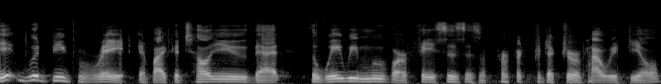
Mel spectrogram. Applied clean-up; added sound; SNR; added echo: neural separator model SepFormer DNS4.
